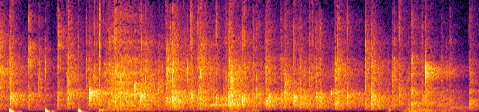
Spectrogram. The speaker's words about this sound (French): Est-ce qu'on peut applaudir ce matin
